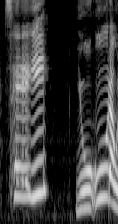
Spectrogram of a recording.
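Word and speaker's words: 西洋: 서양풍은 뭐냐면 서양이라는 단어, 요걸 어떻게 읽을까요? 자, 요거는 세이 요우라고 읽으셔야 돼요.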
